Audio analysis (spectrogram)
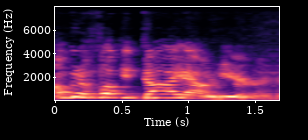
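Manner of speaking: put-on high, loud histrionic drunk cry; hammed-up drunken despair; drunk wail. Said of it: "shaking one of the managers going".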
